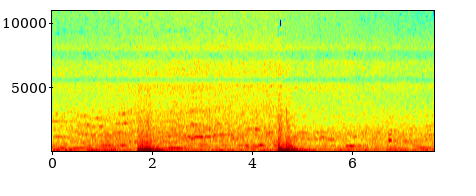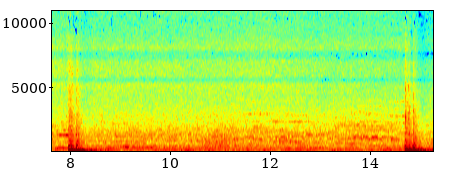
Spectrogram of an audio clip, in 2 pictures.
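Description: Three heavy, low fireworks booms a few seconds apart, each trailing off, over the ride's music and steady rushing flume water.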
